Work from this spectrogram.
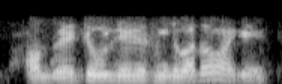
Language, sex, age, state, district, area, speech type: Odia, male, 45-60, Odisha, Nuapada, urban, conversation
